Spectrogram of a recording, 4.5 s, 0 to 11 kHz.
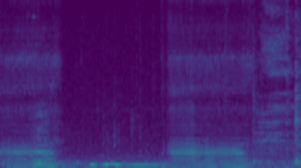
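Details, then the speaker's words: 2-month-old asleep on someone's belly, snoring put down to the way she's sitting: soft, rhythmic snores with light whistling tones on the breaths. "She must have really needed to sleep there. She's sawing logs at the age of 2 months."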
